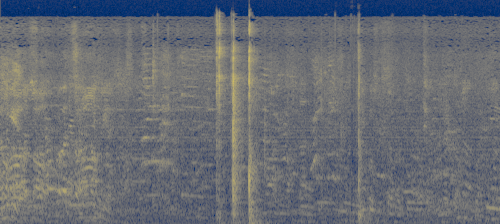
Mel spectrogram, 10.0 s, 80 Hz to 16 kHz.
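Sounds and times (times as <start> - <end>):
crowd murmuring: 0.0 - 2.7
children's voices: 2.3 - 7.8.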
